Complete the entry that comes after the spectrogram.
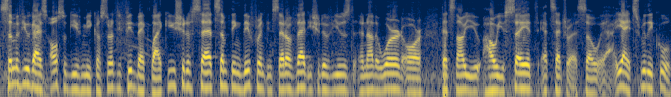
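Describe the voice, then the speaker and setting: A man with a non-native accent and medium pitch speaks at a fairly quick pace with hardly any pauses and fairly even intonation, over noticeable background noise. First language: not English. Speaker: gaming YouTuber. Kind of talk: casual vlog Q&A. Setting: home room. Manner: hesitant, many fillers and repetitions.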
